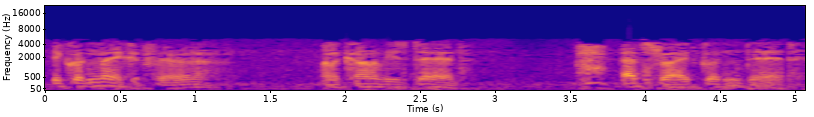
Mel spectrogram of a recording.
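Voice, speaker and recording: An actor playing a bitter, vengeful killer in 1940s radio crime style, hard-boiled and taunting. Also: male voice, on the low side, moderate pace, creaky. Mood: menacing taunts. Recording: noisy, muffled 1940s radio recording.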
